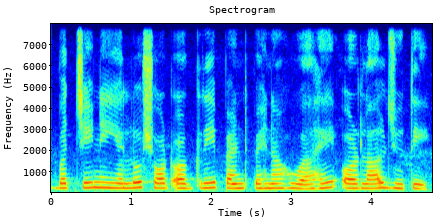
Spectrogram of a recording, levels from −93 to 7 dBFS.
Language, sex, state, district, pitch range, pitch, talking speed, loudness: Hindi, female, Sikkim, Gangtok, 210-235 Hz, 220 Hz, 165 wpm, -15 LUFS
